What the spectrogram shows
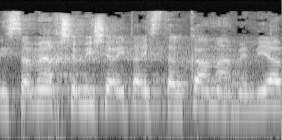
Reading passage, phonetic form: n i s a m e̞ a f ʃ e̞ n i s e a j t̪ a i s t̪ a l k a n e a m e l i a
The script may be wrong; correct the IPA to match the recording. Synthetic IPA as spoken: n i s a m e̞ a χ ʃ e̞ m i ʃ e a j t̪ a i s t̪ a l k a m e a m e l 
